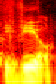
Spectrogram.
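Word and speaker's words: Aoibheall: So this one, it's spelled like Iabel. There's an Irish saying that's a little crazier, but it's pronounced Evil or Evil.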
